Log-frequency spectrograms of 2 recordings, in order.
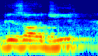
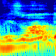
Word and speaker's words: Visualg: Ele falou que não é Visualg ou, sei lá, Visualdi. Não, é Visualg, a pronúncia correta. O Visualg é um programa, ele é um pouco mais antigo, né?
